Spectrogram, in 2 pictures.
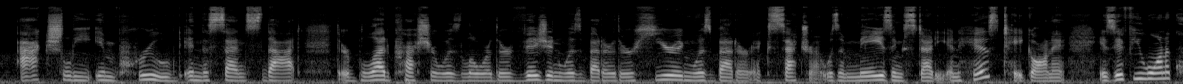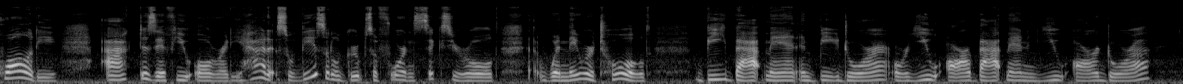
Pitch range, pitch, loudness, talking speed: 170-205 Hz, 185 Hz, -27 LUFS, 175 wpm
